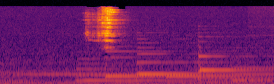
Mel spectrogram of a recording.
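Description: Soft piano music plays. Just under a second in there is one short, bright clink as a Japanese kitchen knife's steel blade is lifted off a granite countertop.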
